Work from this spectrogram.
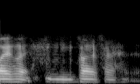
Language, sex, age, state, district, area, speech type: Manipuri, male, 30-45, Manipur, Kakching, rural, conversation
